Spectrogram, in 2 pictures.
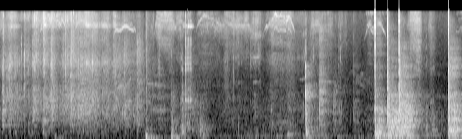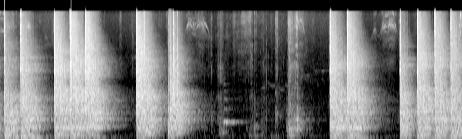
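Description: Hammer blows on the wooden floorboards of a garden shed, a series of loud strikes starting about halfway through, each fading away after the blow.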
